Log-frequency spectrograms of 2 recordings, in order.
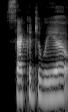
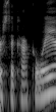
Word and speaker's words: Sacagawea: a little bit about Sacagawea or Sakakawea I guess it depends on where you're from on how you pronounce it perhaps one of the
